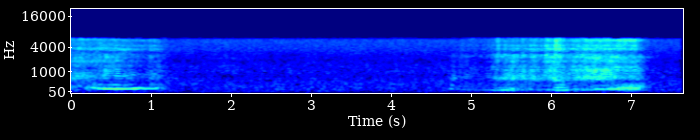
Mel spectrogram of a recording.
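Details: Standing-up sleeper Roscoe the dog gives a short low snore, then quiet breathing, then a longer rasping snore near the end, all deep and rough in an indoor room.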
